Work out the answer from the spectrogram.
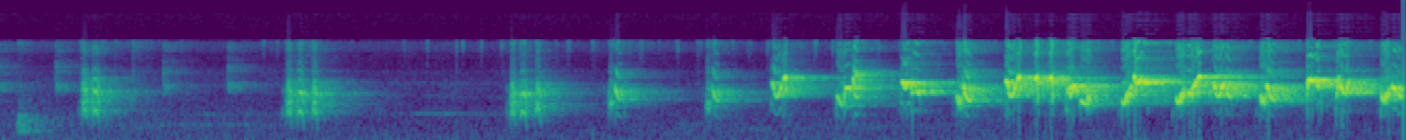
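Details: Yellow-vented bulbul, known locally as trucukan kebo, in a long continuous 'ropel panjang' song played to coax lazy bulbuls into singing; widely spaced bubbly notes quicken into dense, rapid, warbling phrases.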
